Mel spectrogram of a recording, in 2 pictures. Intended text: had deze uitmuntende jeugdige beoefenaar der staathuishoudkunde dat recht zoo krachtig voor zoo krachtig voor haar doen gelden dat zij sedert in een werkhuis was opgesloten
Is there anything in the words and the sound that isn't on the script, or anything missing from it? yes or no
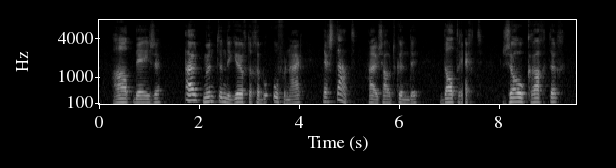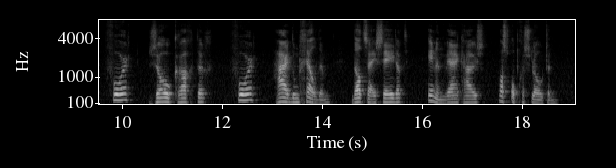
yes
